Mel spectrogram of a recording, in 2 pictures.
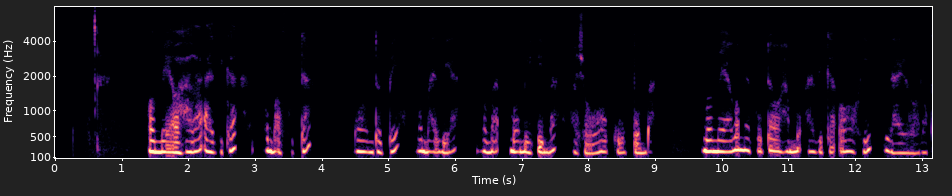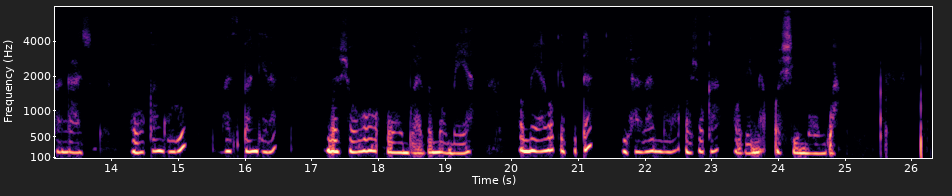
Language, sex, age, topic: Oshiwambo, female, 18-24, agriculture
